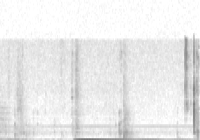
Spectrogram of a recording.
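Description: A low rumble on the microphone from about a second in, the loudest thing here, with a few faint clicks around it.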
